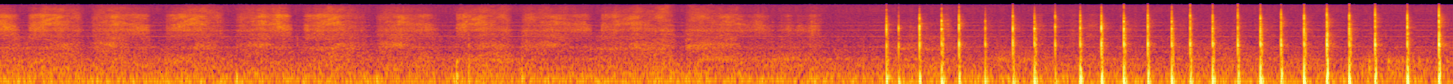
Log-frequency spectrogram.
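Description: Long nails scratch a flat, hollow, holographic cardboard palette box held close to the mic, making a soft, bright rasping in rhythmic strokes for about nine seconds. Then fingertips come to rest flat on the box, and a quick run of sharp, dry, hollow taps follows to the end.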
